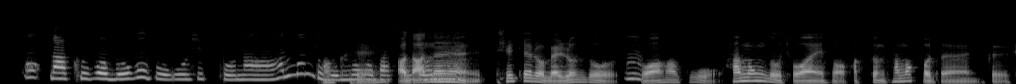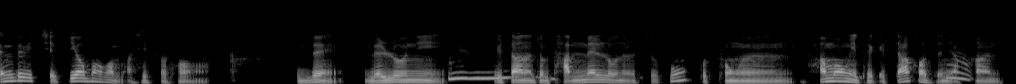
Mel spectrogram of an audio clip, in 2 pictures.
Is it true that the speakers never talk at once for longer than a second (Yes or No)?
No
